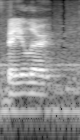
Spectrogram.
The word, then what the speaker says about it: Baylor: That's how you say my name, it's Baylor, just for everyone to know.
